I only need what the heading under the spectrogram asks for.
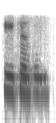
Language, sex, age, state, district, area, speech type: Punjabi, female, 45-60, Punjab, Barnala, urban, conversation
